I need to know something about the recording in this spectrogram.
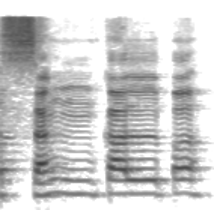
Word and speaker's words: संकल्प: स्वनुषजते सर्व संकल्प सर्व संकल्प जो स के ऊपर अनुस्वार है उसका अंग का उच्चारण लेना है और और जो दूसरा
